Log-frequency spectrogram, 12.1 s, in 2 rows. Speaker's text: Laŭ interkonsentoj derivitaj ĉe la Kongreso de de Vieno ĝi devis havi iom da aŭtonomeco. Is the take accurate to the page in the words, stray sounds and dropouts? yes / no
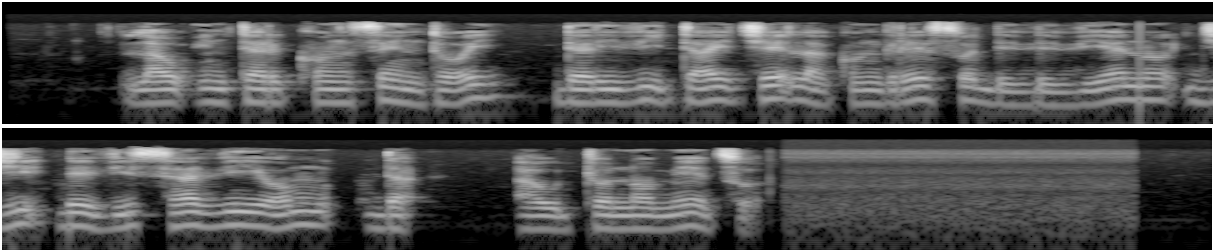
yes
